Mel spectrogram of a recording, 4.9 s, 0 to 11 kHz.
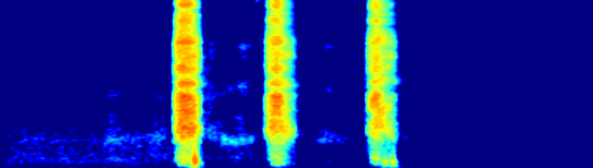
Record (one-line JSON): {"exhalation_length": "4.9 s", "exhalation_amplitude": 26436, "exhalation_signal_mean_std_ratio": 0.23, "survey_phase": "beta (2021-08-13 to 2022-03-07)", "age": "18-44", "gender": "Female", "wearing_mask": "No", "symptom_cough_any": true, "symptom_runny_or_blocked_nose": true, "symptom_headache": true, "symptom_onset": "3 days", "smoker_status": "Never smoked", "respiratory_condition_asthma": false, "respiratory_condition_other": false, "recruitment_source": "REACT", "submission_delay": "1 day", "covid_test_result": "Positive", "covid_test_method": "RT-qPCR", "covid_ct_value": 27.0, "covid_ct_gene": "E gene", "influenza_a_test_result": "Negative", "influenza_b_test_result": "Negative"}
